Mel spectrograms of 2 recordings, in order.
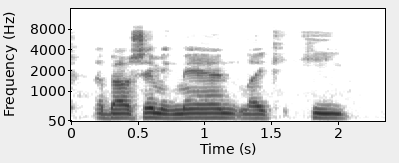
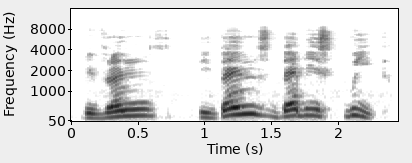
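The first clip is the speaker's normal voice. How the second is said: higher, sing-song mock Japanese accent for Asuka; 6 semitones higher, slower than usual. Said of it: "Hope that wasn't racial".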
